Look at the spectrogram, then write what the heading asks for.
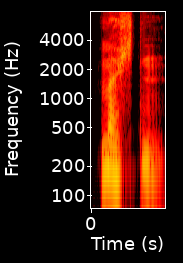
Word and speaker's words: möchten: Because it's like a, the M-O-C-H, the C-H-T part is, like, really tricky to pronounce.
